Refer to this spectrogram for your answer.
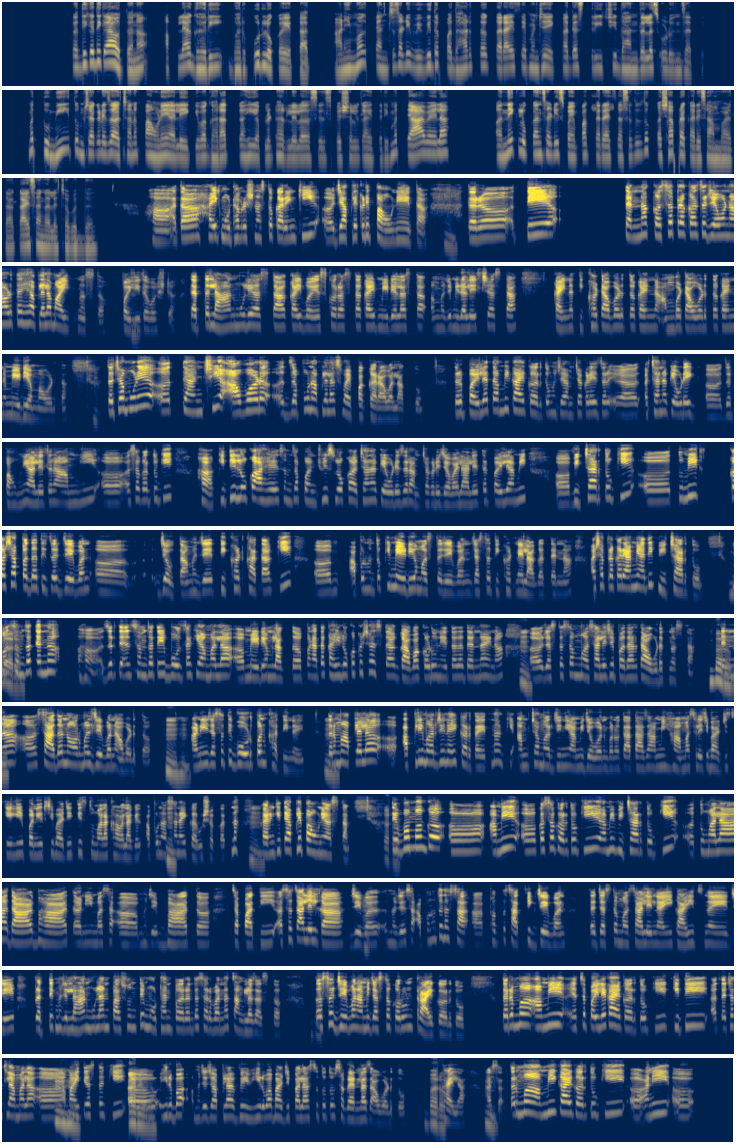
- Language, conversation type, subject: Marathi, podcast, एकाच वेळी अनेक लोकांसाठी स्वयंपाक कसा सांभाळता?
- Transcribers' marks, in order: other background noise; in English: "एजचे"; in English: "नॉर्मल"; "खात" said as "खाती"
